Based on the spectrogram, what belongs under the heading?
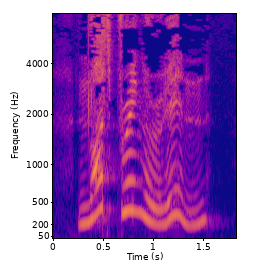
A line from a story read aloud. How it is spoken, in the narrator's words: exclaimed the kind-hearted man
